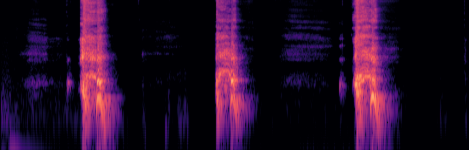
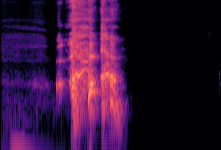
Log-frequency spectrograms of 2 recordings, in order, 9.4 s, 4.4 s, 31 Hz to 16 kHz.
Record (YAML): three_cough_length: 9.4 s
three_cough_amplitude: 32768
three_cough_signal_mean_std_ratio: 0.33
cough_length: 4.4 s
cough_amplitude: 32768
cough_signal_mean_std_ratio: 0.4
survey_phase: beta (2021-08-13 to 2022-03-07)
age: 45-64
gender: Male
wearing_mask: 'No'
symptom_runny_or_blocked_nose: true
symptom_fatigue: true
symptom_change_to_sense_of_smell_or_taste: true
symptom_onset: 3 days
smoker_status: Never smoked
respiratory_condition_asthma: false
respiratory_condition_other: false
recruitment_source: Test and Trace
submission_delay: 2 days
covid_test_result: Positive
covid_test_method: RT-qPCR
covid_ct_value: 14.9
covid_ct_gene: ORF1ab gene
covid_ct_mean: 15.1
covid_viral_load: 11000000 copies/ml
covid_viral_load_category: High viral load (>1M copies/ml)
